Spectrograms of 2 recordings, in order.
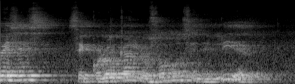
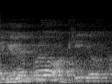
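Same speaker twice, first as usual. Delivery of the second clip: ordinary delivery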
